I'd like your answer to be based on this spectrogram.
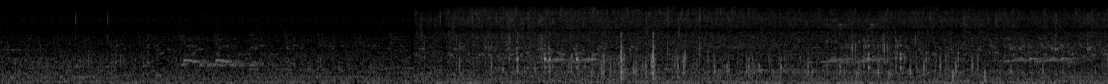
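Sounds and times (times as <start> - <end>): steady hiss: 4.1 - 11.0
soup bubbling with small pops: 4.5 - 11.0.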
